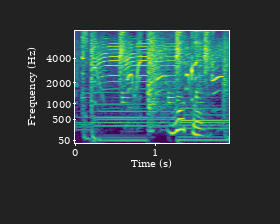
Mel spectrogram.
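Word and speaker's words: 魚豊: と書いてウォートさんと読むんですけど、魚に豊かという書くとハモと読むんですけ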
